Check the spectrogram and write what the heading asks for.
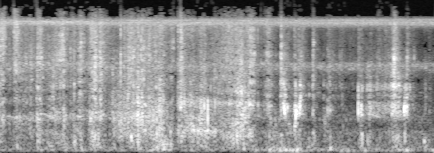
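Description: Faint, irregular hoof steps of a cow walking away over dirt and dry leaf litter, with light rustling of brush.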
